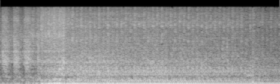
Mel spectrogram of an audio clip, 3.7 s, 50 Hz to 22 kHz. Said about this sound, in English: The next morning, we find our way to the Mapping River and hop on a longboat powered by a 35-year-old Toyota truck engine.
